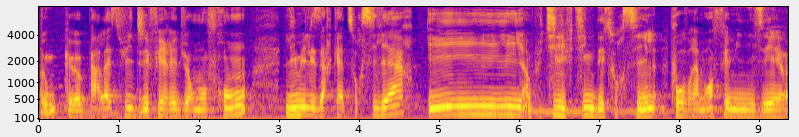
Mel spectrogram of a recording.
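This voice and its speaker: Noticeable background noise sits under this woman's voice. She speaks at a very slow pace. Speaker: interviewee sharing personal story. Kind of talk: testimony. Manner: casual, conversational.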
